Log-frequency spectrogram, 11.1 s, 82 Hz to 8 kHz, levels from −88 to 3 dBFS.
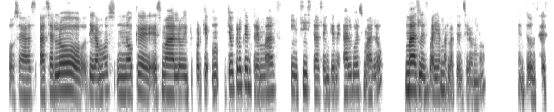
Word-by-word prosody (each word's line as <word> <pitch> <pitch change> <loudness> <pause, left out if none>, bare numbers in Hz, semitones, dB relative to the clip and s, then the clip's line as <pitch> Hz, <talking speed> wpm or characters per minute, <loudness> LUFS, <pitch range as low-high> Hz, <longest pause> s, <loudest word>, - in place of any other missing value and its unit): o 170 - -8
sea, 165 +2 -3
hace 165 0 -12
hacerlo, 185 -1 +3
digamos, 180 +3 -2
no 175 +1 0
que 185 -4 +1
es 170 +2 -4
malo, 180 -1 +5
y 175 - -2
que - - -26
porque, 180 - -2
mm, 185 - -4 0.2
yo 210 +3 0
creo 240 0 +1
que 245 - +2
entre 215 -7 -3
más 195 +2 -2 0.3
insistas 185 -1 -4
en 160 +1 -4
que 165 - -4
en 170 - -10
algo 185 +1 -2
es 195 0 -7
malo, 190 - -5 0.4
más 205 0 +9
les 185 -2 +2
va - - 0
a - - -2
llamar 180 +4 -4
la - - -4
atención, 145 -3 -9
¿no? 240 - -14 0.6
Entonces - - -5
180 Hz, 185 wpm, -24 LUFS, 170-200 Hz, 0.6 s, más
